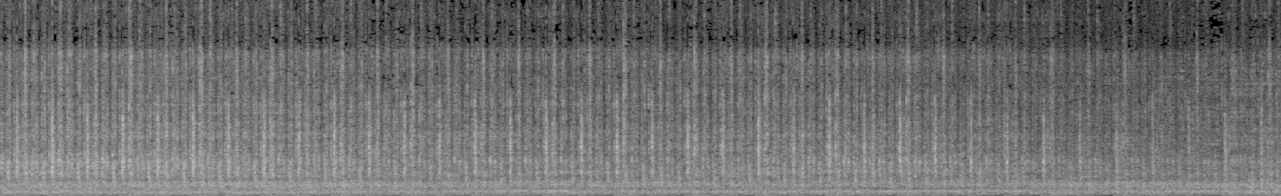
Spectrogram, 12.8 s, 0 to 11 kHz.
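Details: 1934 Deutz F2M315 tractor with 25/28 HP two-cylinder water-cooled Deutz diesel, first start in 10 years after a few failed attempts; slow, steady chugging idle with even beats and no knocks or misses; runs smoothly.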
